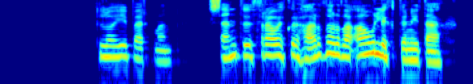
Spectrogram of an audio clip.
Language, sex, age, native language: Icelandic, female, 50-59, Icelandic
